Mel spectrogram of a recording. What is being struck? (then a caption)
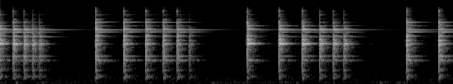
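Steel anvil struck with a steel hammer. A yellow-handled steel hammer strikes the face of a large solid steel anvil on a steel stand and rebounds. It sounds in quick bursts of bright, ringing metallic pings centred near 2.6 kHz. Each ping fades over a short tail.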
